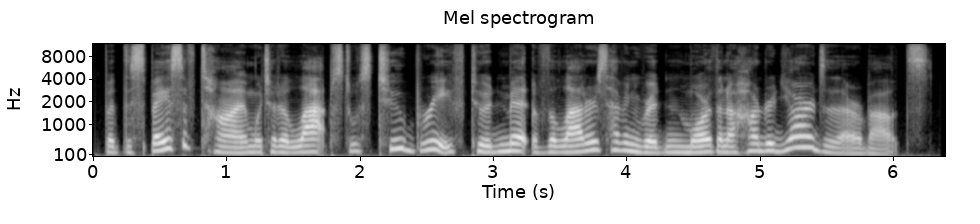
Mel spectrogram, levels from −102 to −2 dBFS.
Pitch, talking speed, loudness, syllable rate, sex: 195 Hz, 235 wpm, -19 LUFS, 5.7 syllables/s, female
